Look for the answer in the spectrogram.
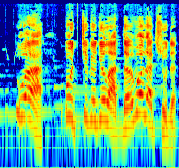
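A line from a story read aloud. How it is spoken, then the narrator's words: Shouted. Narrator (Russian): крикнула она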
